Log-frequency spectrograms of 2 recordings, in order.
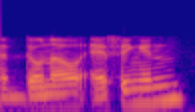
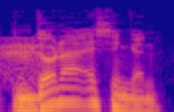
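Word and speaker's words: Donaueschingen: Sí, se llama como, la ciudad se llama Donau-Eschingen, es como Donau, es como traduciendo como Danubio, el río de allá, y Eschingen de verdad, no sé, pero sí, total, Donau-Eschingen. – Donau-Eschingen.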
